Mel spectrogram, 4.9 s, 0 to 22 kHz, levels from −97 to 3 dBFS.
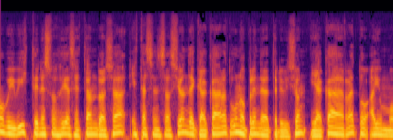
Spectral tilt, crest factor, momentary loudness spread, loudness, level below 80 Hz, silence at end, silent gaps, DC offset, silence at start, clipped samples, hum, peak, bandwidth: -7 dB/octave; 12 dB; 3 LU; -14 LUFS; -36 dBFS; 0 s; none; under 0.1%; 0 s; under 0.1%; none; -2 dBFS; 13.5 kHz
